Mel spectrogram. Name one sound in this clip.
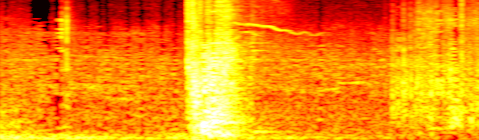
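A crossbow fires with a sharp twang.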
